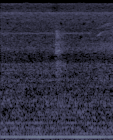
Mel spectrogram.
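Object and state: Nothing is struck.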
